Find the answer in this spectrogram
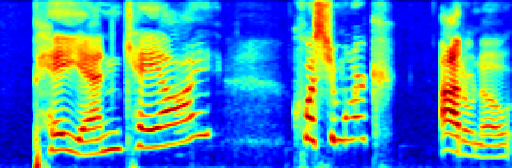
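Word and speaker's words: Paanchi: This one I often pronounce Ponchi, just because it kind of makes sense, but according to the pronunciation guide, it's supposed to be pronounced Payankai?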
